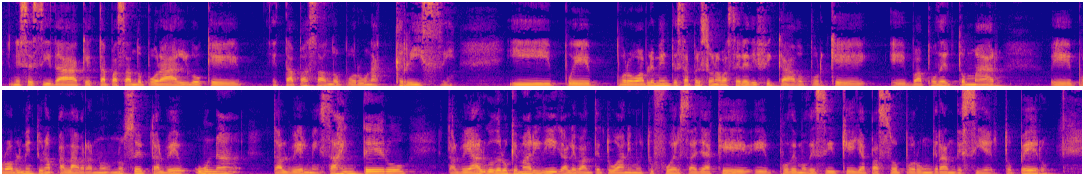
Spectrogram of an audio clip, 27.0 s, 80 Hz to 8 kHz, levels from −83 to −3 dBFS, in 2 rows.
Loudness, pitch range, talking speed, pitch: -23 LUFS, 120-140 Hz, 155 wpm, 125 Hz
